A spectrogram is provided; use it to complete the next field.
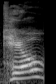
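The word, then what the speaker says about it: Chaol: how it was pronounced I'm going to just call him kale cuz that's what it's said they were talking after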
